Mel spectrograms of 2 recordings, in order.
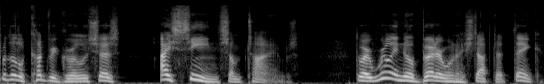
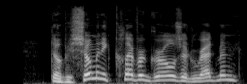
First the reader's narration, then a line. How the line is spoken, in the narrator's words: sighed Diana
